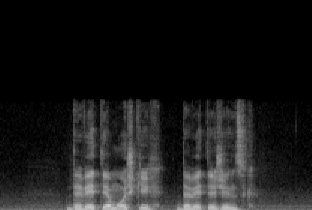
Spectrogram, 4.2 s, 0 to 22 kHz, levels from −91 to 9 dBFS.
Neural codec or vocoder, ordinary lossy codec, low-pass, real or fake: none; none; none; real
